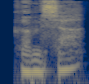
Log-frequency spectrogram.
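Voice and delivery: mildly hesitant question. A narrator's reading. Man unsure how to touch her, asking hesitantly. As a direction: ask with a touch of uncertainty. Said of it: "demanda-t-il hésitant".

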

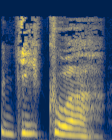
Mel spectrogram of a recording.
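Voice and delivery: high, hard demand; pitiless. A narrator's reading. Ship demands the news from the woman, pitiless. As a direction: press for the answer without mercy. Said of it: "fit-il impitoyable".

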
